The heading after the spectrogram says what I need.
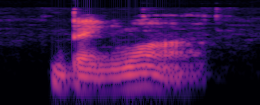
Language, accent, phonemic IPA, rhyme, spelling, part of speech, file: English, Southern England, /bɛnˈwɑː(ɹ)/, -ɑː(ɹ), baignoire, noun, LL-Q1860 (eng)-baignoire.wav
- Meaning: A box of the lowest tier in a theatre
